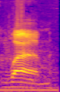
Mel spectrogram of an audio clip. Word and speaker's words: Wyrm: it does bother you the official pronunciation of the word spelt Wyrm is worm not wine not rhyme worm rhyme is something that became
